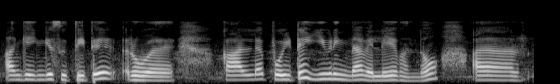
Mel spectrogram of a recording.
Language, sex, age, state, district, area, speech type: Tamil, female, 18-30, Tamil Nadu, Thanjavur, urban, spontaneous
